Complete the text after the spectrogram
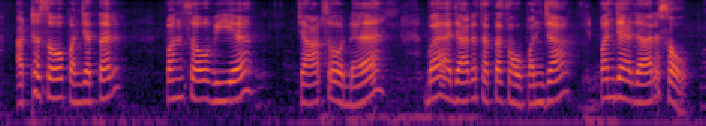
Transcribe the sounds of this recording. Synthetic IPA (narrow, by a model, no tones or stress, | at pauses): ɐʈʰə̆sɔːpɐ̃ɲd͡ʑət̪əɾ | pɐ̃ɲsɔːʋiːɦ | t͡ɕaːɾsɔːɗɐɦ | ɓɐɦɐzaːɾsɐt̪̆sɔːpɐ̃ɲd͡ʑaːɦpɐ̃ɲd͡ʑɦɐzaːɾsɔː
